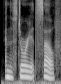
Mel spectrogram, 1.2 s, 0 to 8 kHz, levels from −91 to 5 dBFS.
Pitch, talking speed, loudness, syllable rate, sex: 165 Hz, 195 wpm, -16 LUFS, 5.7 syllables/s, female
